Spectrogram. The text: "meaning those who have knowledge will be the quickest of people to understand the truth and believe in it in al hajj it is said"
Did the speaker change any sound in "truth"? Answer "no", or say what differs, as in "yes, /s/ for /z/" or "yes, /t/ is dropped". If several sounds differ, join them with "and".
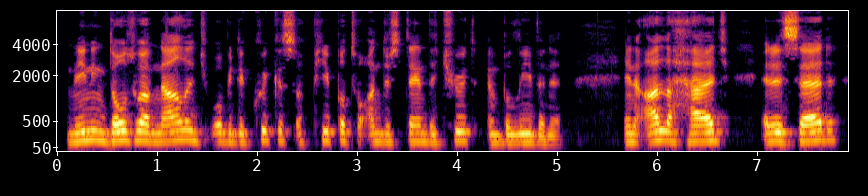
no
